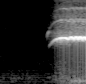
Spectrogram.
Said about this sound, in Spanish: Silbato.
